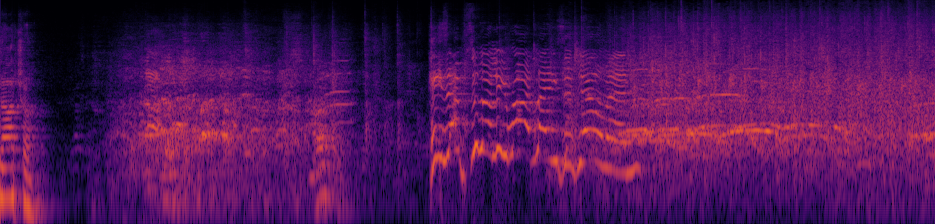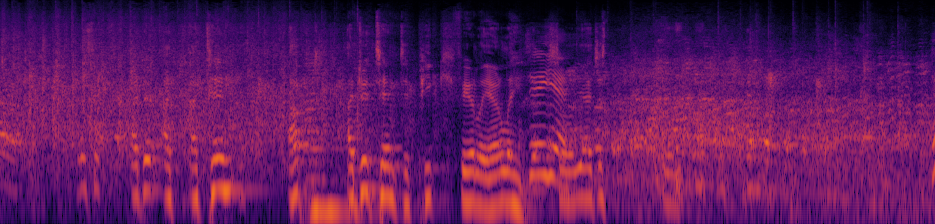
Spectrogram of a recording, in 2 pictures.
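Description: A studio audience laughs and applauds.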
